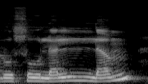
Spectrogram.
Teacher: تنوین زبر کے بعد کیا ہے؟ لام آ رہا ہے، اس لیے غنہ نہیں کریں گے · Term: بغیر الغنہ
